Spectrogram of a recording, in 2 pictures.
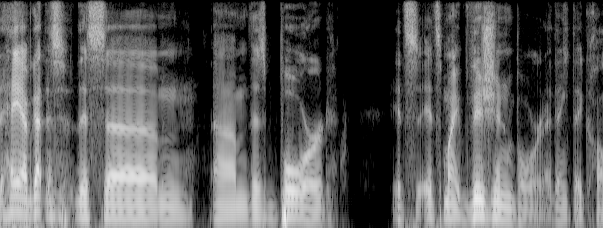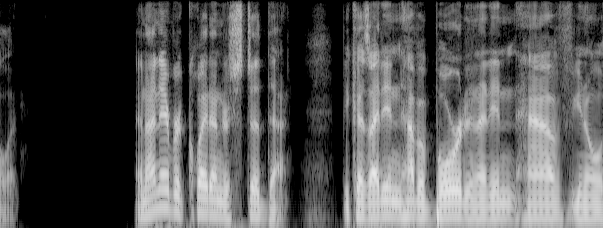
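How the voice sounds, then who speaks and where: Brash, profane man with a smooth voice. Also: lowish voice, moderate pace, dry recording, clean studio sound. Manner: brash, profane, animated storytelling. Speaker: podcast host. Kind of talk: casual podcast chat.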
